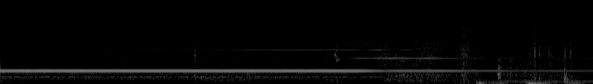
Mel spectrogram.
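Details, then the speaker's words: 2011–2012 VW Passat 1.6 TDI (CAYC) during diagnostic-tool fuel pump (pre-supply pump) test cycle: steady, even mid-pitched hum, then fades out as the cycle ends; normal fuel pump priming. "Donc on laisse travailler. Donc on laisse terminer le cycle. Une fois que ce sera fait marquera ici terminer. Donc on l'entend toujours fonctionner."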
